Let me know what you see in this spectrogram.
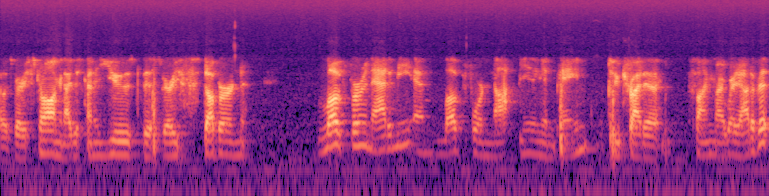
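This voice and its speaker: A man uses a normal speaking voice, pitched fairly low, keeping a moderate pace and fairly even intonation. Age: 30s. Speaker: chiropractor and exercise method founder. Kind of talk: interview.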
